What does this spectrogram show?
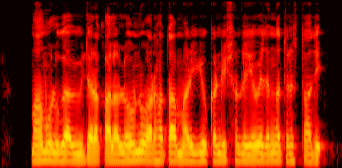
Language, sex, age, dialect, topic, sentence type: Telugu, male, 41-45, Southern, banking, question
